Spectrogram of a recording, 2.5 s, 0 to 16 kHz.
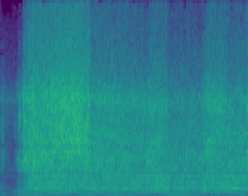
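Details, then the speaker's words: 1995 Subaru Legacy, first start since August after turbo relocation and engine work, smoke from the battery, something likely not hooked up: loud, raspy engine revving with harsh exhaust roar well above normal, cause unclear. "My God, that's loud. Oh, Lord Jesus."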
